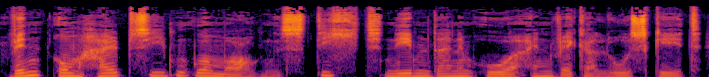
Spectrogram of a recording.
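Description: A man voicing a brisk, questioning young gentleman in a story. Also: medium pitch, no echo, studio quality, natural voice.

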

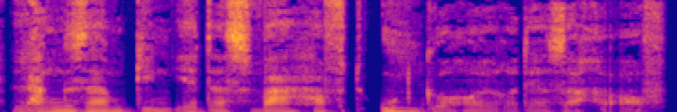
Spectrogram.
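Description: Slow, husky male audiobook narrator. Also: low voice, big pitch swings, no room sound, clean studio sound. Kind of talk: scripted narration.

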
